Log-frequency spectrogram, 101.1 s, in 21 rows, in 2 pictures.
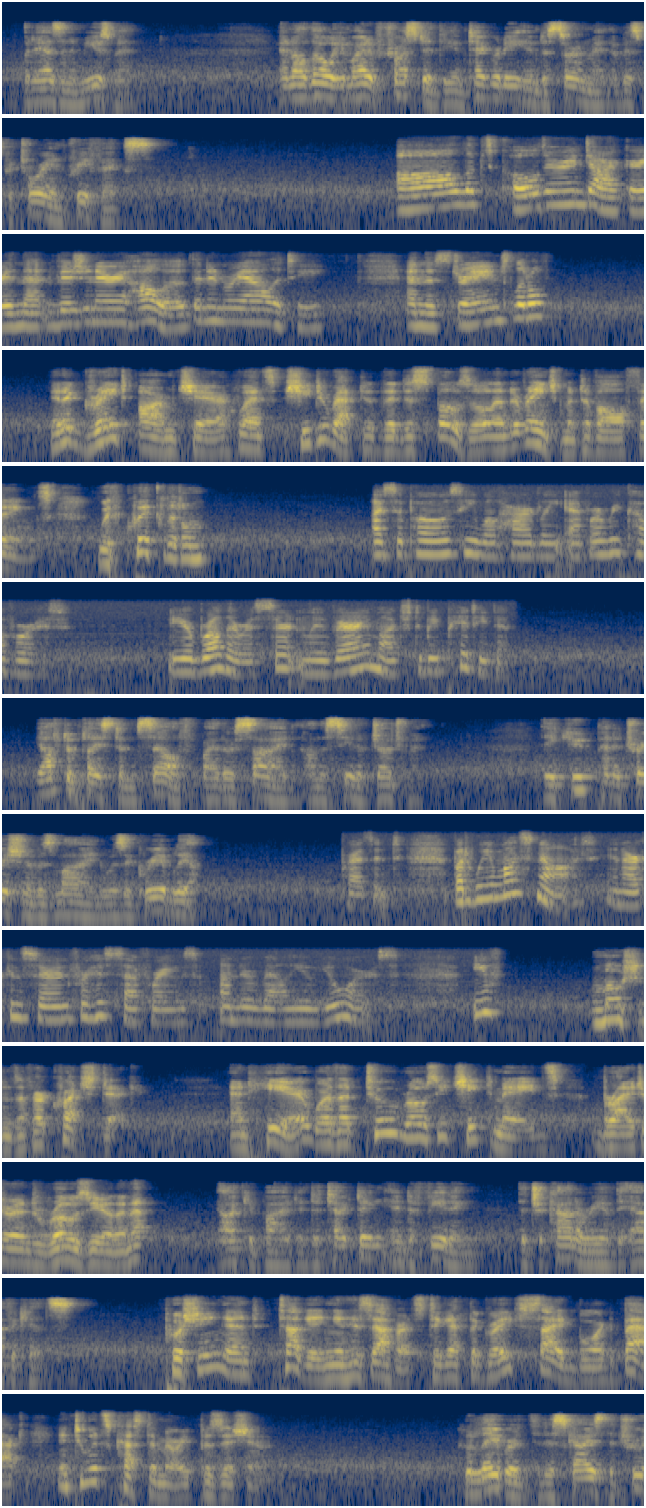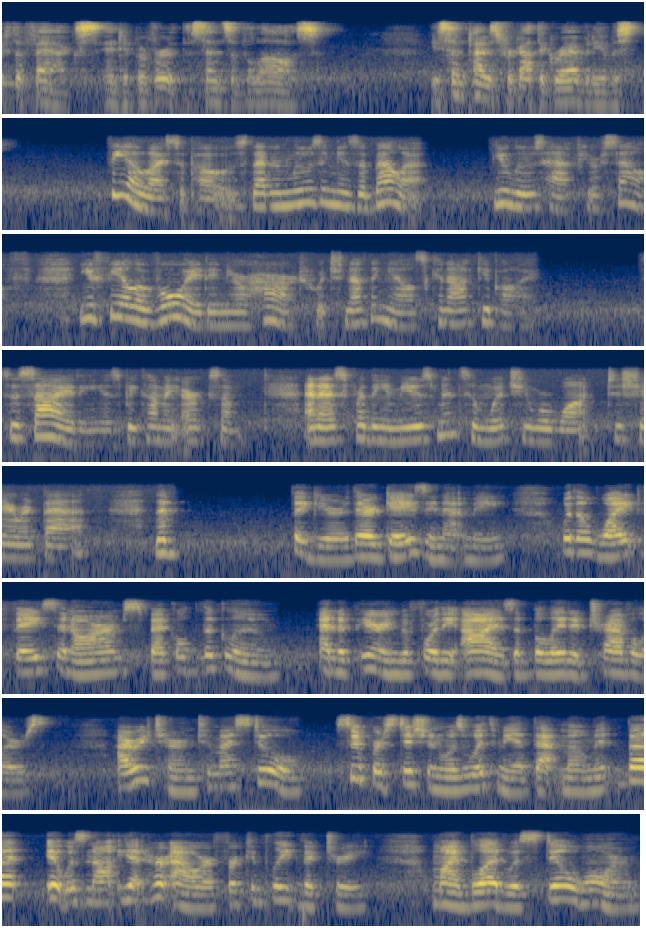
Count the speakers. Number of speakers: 4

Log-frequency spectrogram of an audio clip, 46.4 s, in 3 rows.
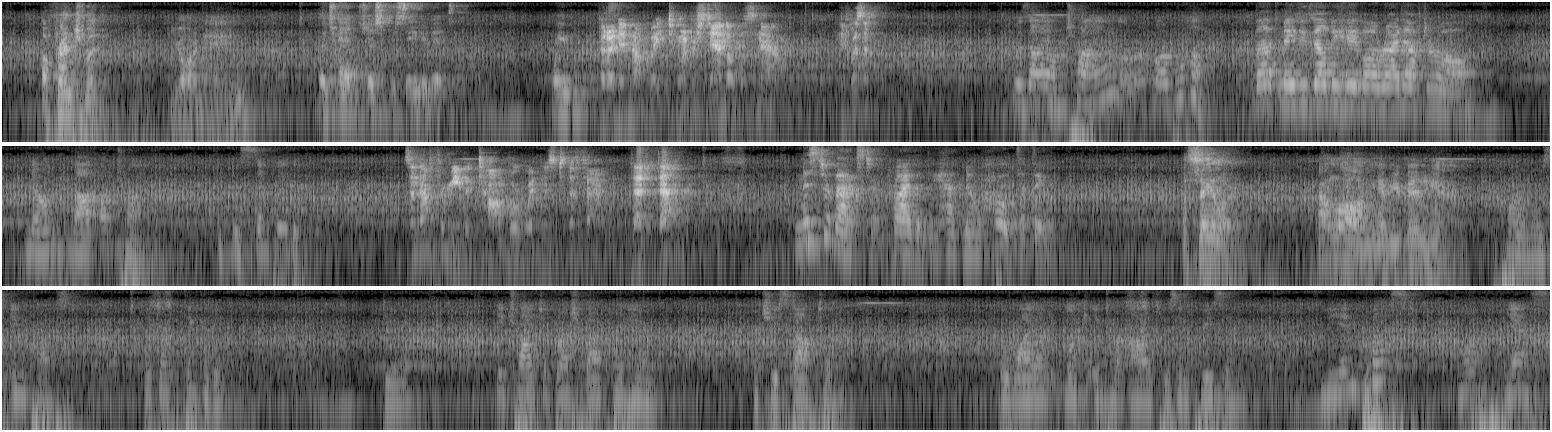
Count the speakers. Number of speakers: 5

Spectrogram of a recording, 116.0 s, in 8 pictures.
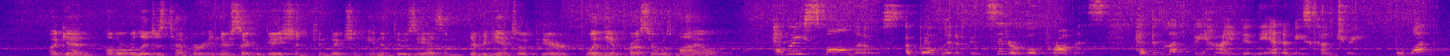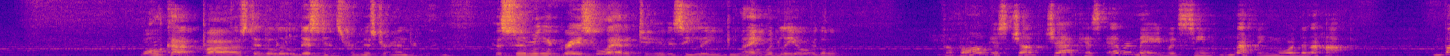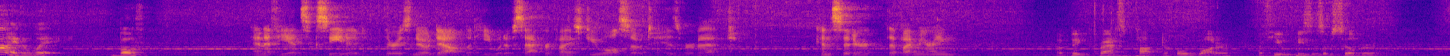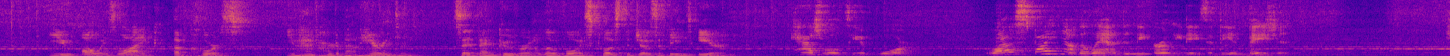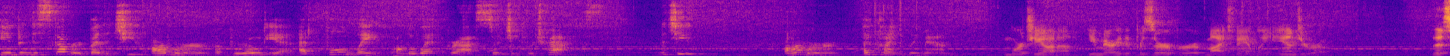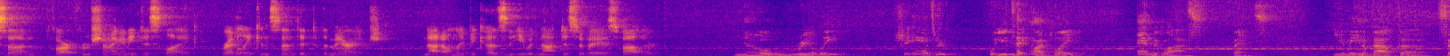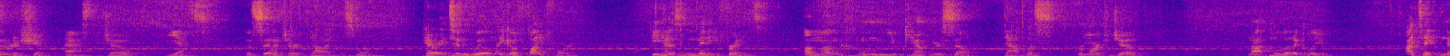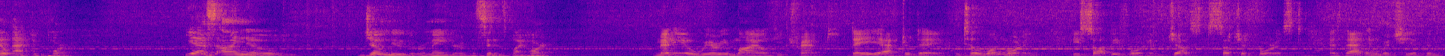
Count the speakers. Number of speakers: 7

